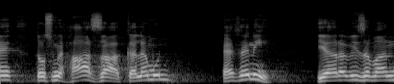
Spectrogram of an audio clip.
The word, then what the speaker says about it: قلم: جیسے قلم، ھذا قلم، تو اس کو قلم ہی قاف موٹا پڑھیں گے، یہ نہیں، یا ھذا ذال بول رہے ہیں تو اس میں ھذا قلم، ایسے نہیں، یہ عربی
